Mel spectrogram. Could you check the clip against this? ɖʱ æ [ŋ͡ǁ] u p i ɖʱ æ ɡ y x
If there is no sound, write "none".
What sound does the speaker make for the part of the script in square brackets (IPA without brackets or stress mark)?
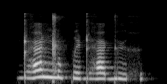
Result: ŋ͡ǁ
